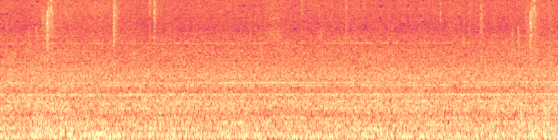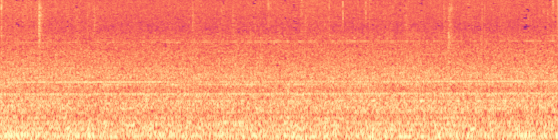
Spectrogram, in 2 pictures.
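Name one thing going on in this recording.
An electric high-speed train runs along the track at speed, heard from inside the cab as a steady low rumble.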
